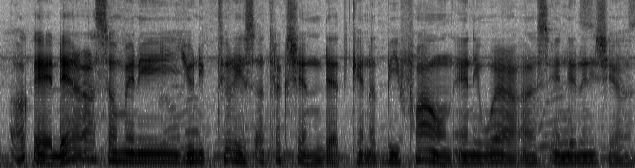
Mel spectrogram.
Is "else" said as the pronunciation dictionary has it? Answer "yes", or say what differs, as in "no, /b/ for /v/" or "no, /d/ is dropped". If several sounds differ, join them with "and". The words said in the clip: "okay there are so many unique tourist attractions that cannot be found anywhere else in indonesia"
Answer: no, /l/ is dropped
